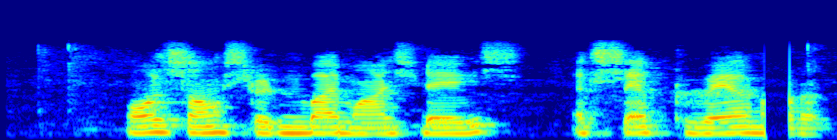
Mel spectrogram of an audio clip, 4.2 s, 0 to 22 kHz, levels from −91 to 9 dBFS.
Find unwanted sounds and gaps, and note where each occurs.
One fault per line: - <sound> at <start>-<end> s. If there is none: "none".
- dropout at 3.8-3.9 s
